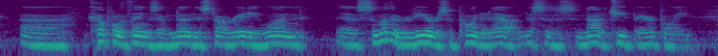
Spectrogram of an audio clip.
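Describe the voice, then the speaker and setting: Amid noticeable background noise, a man at a medium pitch speaks at a moderate pace with fairly even intonation. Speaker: RC model airplane hobbyist reviewer. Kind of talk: product assembly tutorial. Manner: casual, relaxed.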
